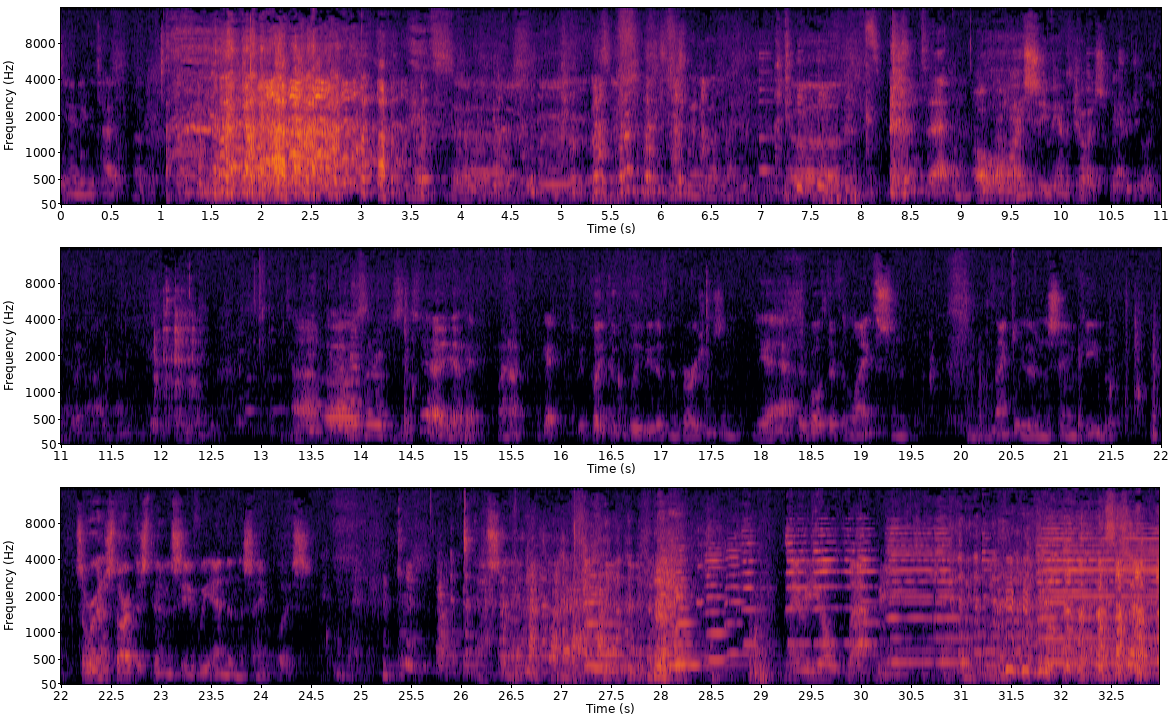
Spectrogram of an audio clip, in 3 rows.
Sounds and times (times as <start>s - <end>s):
Speech: 0.0s - 1.0s, 3.5s - 12.6s, 13.3s - 19.5s, 20.3s - 21.6s, 22.2s - 24.6s, 29.3s - 30.3s.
